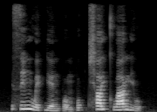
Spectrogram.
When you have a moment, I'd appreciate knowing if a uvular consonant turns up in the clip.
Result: no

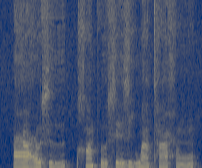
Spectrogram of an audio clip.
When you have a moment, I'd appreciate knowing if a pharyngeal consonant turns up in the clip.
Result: yes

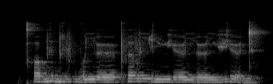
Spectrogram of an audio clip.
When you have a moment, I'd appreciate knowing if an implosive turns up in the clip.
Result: no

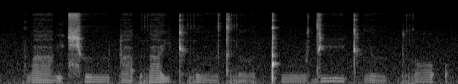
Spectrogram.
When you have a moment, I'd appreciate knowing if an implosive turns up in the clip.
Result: no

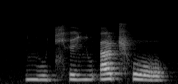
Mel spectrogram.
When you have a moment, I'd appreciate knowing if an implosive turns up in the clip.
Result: no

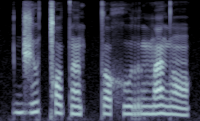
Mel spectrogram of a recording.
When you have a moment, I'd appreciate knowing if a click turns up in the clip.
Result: yes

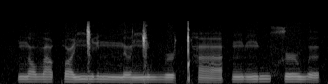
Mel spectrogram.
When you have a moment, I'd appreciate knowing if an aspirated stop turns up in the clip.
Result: yes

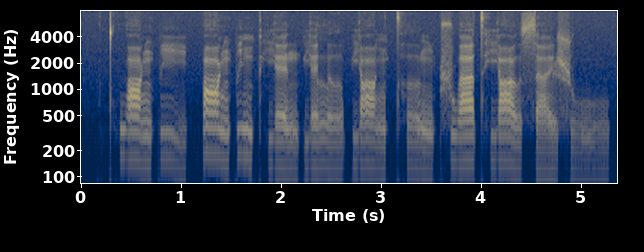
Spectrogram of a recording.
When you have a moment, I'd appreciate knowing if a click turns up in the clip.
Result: no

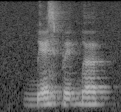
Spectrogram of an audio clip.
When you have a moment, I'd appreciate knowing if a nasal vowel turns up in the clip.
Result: no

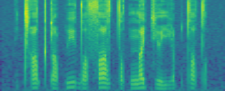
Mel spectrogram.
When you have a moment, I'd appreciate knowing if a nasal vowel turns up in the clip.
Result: no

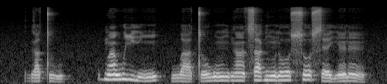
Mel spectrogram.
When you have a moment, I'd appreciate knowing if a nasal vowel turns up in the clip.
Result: yes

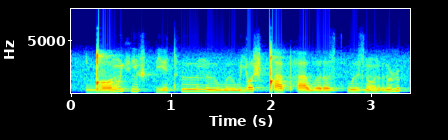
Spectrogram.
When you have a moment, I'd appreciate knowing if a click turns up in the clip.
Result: yes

